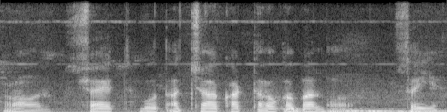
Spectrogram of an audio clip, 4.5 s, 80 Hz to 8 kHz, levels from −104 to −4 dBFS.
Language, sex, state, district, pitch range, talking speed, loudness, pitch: Hindi, male, West Bengal, Jalpaiguri, 105-135 Hz, 120 wpm, -20 LUFS, 110 Hz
